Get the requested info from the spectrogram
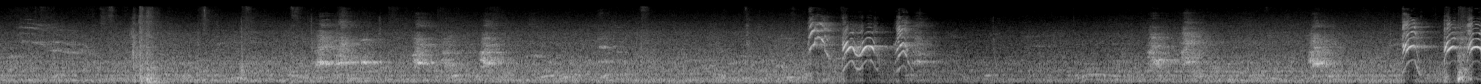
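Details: Pomeranian–Maltese mix dog at a pet shop in Kawanishi, giving sharp high yapping barks in short clusters partway through and again near the end, over steady shop background noise and voices.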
